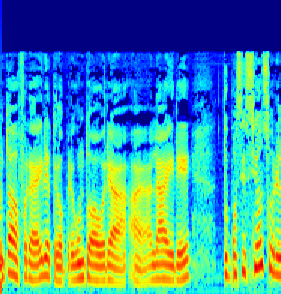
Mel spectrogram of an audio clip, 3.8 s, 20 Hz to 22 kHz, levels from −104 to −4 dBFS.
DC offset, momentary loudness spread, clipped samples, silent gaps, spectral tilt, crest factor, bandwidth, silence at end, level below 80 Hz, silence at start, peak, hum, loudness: under 0.1%; 7 LU; under 0.1%; none; -5.5 dB/octave; 16 dB; 11.5 kHz; 0 s; -66 dBFS; 0 s; -6 dBFS; none; -22 LUFS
